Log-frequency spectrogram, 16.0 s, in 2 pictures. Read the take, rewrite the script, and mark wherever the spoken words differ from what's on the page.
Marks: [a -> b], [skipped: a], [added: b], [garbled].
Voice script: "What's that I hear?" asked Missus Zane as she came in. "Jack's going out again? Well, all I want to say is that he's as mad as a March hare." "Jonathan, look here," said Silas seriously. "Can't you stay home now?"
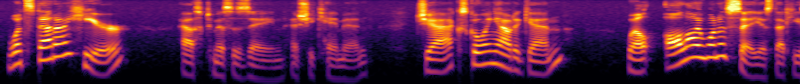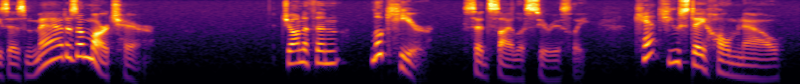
"What's that I hear?" asked Missus Zane as she came in. "Jack's going out again? Well, all I want to say is that he's as mad as a March hare." "Jonathan, look here," said Silas seriously. "Can't you stay home now?"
